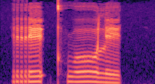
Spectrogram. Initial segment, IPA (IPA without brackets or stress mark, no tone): r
